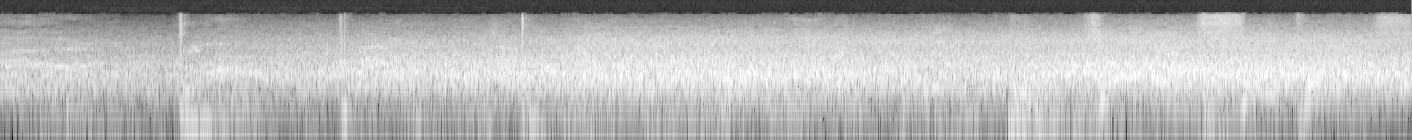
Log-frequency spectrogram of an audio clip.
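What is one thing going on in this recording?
A crowd roars and cheers steadily in a large arena.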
